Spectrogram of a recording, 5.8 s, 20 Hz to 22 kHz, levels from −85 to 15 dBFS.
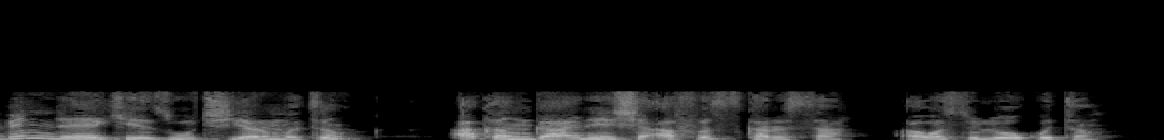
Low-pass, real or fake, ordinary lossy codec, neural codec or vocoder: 19.8 kHz; fake; AAC, 24 kbps; codec, 44.1 kHz, 7.8 kbps, DAC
